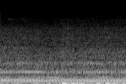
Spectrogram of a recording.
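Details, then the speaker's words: Ferrari F430 converted to manual, engine running in gear with a steady tonal hum near 550 Hz. The noise is speed-dependent and occurs in any gear but not out of gear with the clutch released, so the transmission is suspected rather than the throwout bearing; the car is also hard to shift into gear. "who that has a weird ass sound that's speed dependent you have it in gear and have"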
